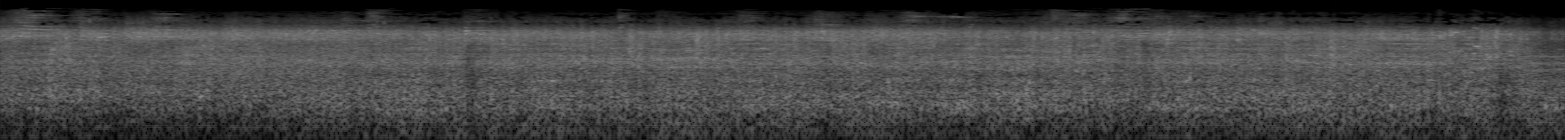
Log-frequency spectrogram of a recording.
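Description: Freight cars of a Union Pacific mixed freight train rolling past steadily: a loud continuous rumble of steel wheels on rail, with wheels clacking over the rail joints.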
